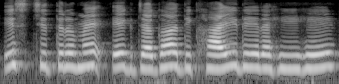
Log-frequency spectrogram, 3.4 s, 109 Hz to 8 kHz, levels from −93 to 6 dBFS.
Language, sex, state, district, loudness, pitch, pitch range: Hindi, female, Madhya Pradesh, Bhopal, -16 LUFS, 260 Hz, 245-275 Hz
